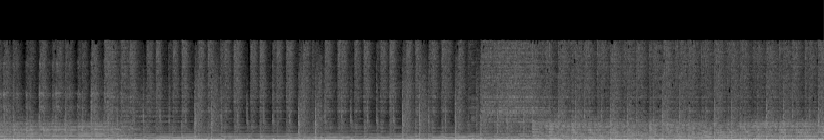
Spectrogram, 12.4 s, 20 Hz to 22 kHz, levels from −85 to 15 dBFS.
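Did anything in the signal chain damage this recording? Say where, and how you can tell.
Yes. A doubled audio track runs throughout: a full-strength copy trails by roughly 300 ms with no room colour, likely from a second, slower capture path.

There are lost LE Audio frames on the Bluetooth link at 4.81 to 4.83 s, 7.08 to 7.14 s and 9.89 to 9.93 s. The LC3 decoder patched each gap with a noisy smear built from the previous spectrum.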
